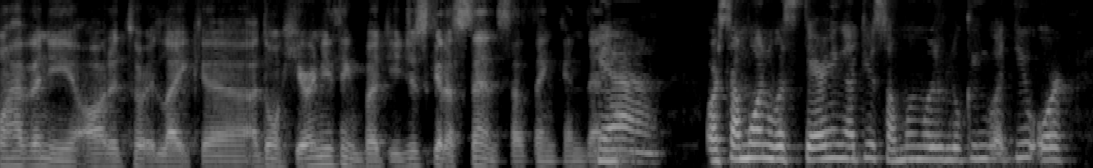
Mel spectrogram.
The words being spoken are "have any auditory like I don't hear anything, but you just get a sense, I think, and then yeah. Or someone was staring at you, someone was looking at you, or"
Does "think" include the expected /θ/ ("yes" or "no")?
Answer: yes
